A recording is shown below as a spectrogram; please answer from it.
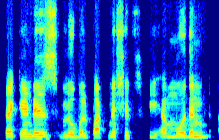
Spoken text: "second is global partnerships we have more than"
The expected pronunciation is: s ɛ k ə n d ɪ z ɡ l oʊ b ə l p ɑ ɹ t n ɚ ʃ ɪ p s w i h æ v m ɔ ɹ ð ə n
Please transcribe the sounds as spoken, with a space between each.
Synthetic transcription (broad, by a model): s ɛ k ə n d ɪ z ɡ l oʊ b ə l p ɑ ɹ t n ɚ ʃ ɪ p s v i h æ v m ɔ ɹ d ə n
